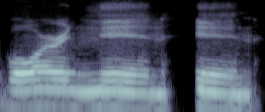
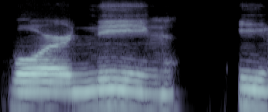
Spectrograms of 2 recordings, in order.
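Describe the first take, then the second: First: "warning in" very slow, ending in a plain N; without the G. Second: "warning" very slow, ending in a nasal NG. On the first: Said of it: "without the G, it would be". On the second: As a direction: stretch "warning" and land on NG. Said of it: "But with the G, it's". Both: Shown as a demonstration. Tutor contrasts the ending slowly for the student.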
